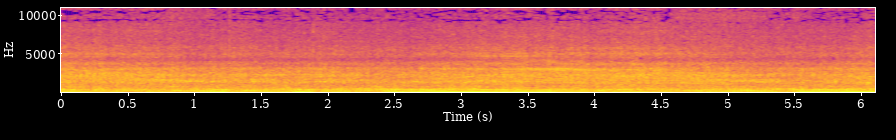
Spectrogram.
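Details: Honda Vario 110 carburettor scooter after fixing lack of power caused by the carburettor vacuum slide rubber: buzzes along, then revs up and settles back cleanly with crisp pickup and no stumble; carburettor running properly.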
